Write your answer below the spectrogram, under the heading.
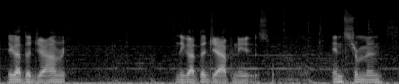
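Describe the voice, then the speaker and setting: Chatty low-voiced man reacting to music. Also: moderate pace. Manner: excitable, chatty, hums along to music. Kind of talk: casual reaction commentary. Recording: music playing in background.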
